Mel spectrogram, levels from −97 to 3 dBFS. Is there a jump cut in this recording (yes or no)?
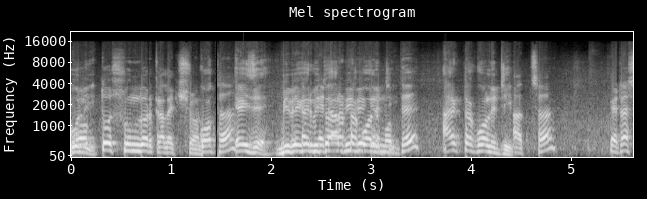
yes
